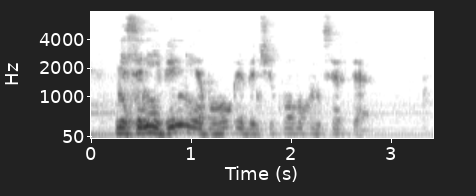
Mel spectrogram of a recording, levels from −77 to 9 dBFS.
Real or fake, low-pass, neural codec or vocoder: real; 7.2 kHz; none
